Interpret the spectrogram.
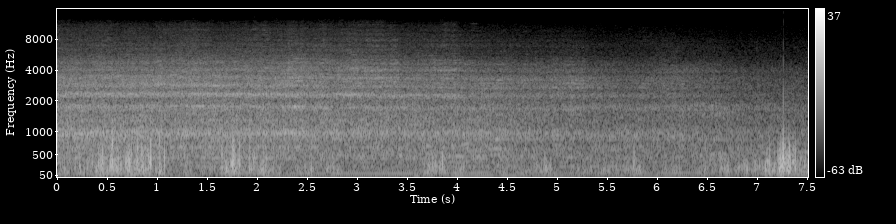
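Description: Class 390 Pendolino electric train passing at speed: a steady rushing with a high electric whine that fades over the last few seconds, and a few sharp knocks from the wheels.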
